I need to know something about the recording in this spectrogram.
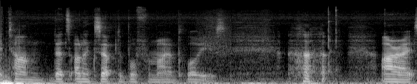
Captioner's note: giggles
